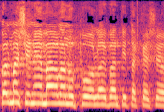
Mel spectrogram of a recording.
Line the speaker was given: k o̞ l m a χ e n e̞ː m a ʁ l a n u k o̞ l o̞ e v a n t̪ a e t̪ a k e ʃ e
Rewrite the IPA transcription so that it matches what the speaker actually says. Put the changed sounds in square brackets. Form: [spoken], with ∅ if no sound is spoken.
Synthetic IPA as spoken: k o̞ l m a [ʃ] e n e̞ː m a ʁ l a n u [p] o̞ l o̞ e v a n t̪ [i] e t̪ a k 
